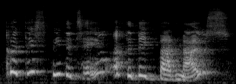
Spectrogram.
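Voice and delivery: put-on high, wondering child voice; curious monster child. A narrator's reading. Gruffalo's child wondering about the tail, high and curious. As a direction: peer at the tail, half hoping.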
